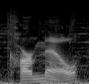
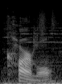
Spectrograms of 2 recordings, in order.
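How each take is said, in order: First: It is said unlike the candy caramel. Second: It is said like the candy caramel. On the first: This is how the California city is named. The speaker calls it wrong. "not Carmel. I know there's a city in California where they do pronounce it Carmel" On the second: This is how the local city is named. The speaker calls it right. "it's actually pronounced Carmel, ... here we pronounce it Carmel, just like the candy"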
